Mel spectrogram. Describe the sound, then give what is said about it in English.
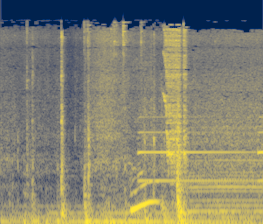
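A car engine idles with a low steady rumble while a power window motor whirs upward and shuts with a thump, followed by a short burst of noise inside the car. “Turn on the car, close the window.”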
